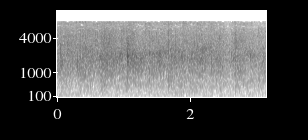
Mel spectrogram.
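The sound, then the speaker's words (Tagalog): Applause from a church audience praising the Lord: dense, steady clapping that holds at an even level throughout, with no talking. “Palakpakan natin ang Lord.”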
